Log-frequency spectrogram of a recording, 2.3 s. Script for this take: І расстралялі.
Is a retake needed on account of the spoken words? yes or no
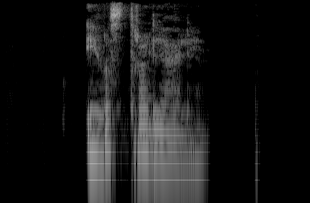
no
